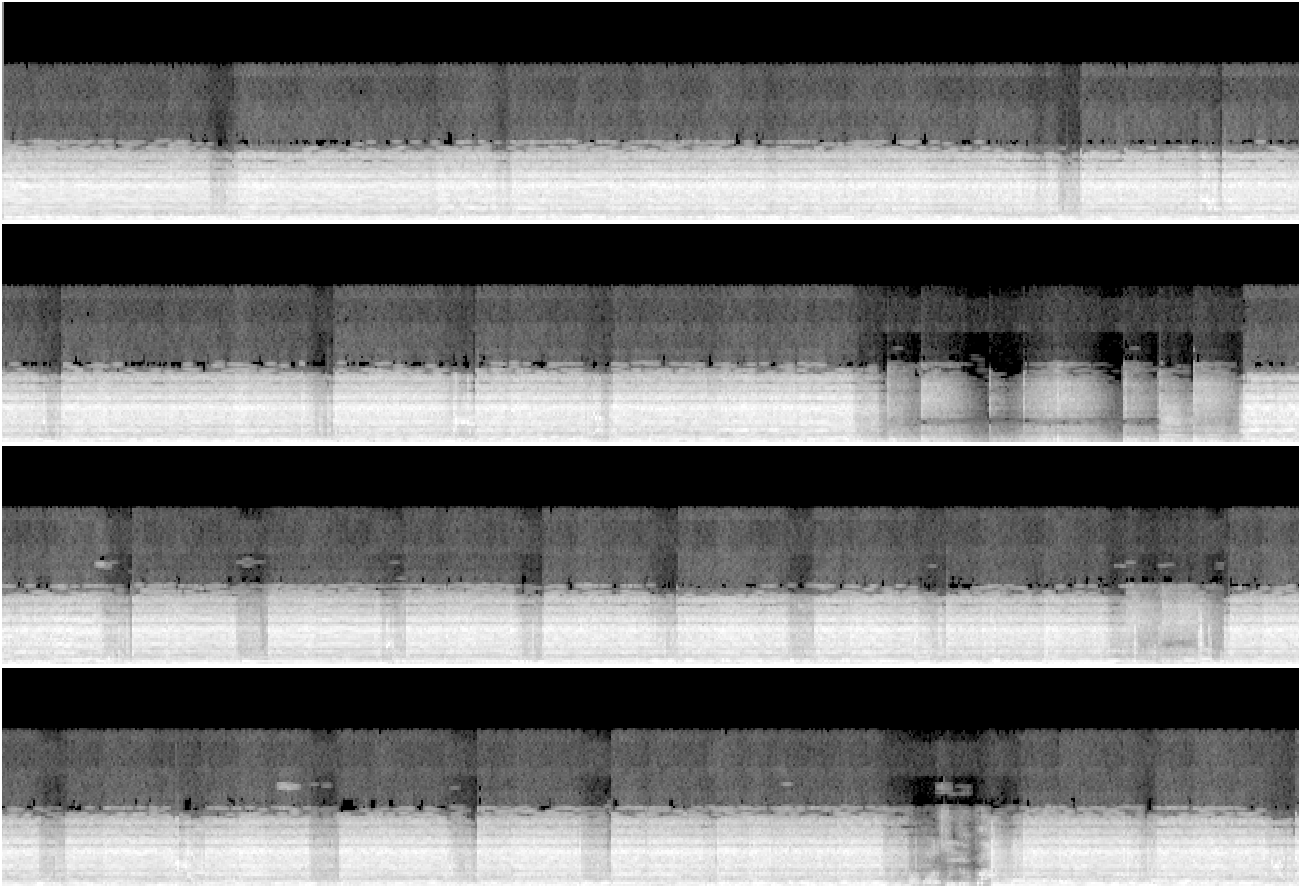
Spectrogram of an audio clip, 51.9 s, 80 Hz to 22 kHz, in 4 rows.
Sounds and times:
Electric guitar: 0.0s - 22.4s, 24.5s - 51.8s.

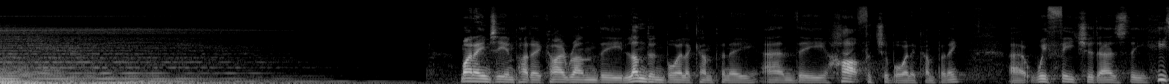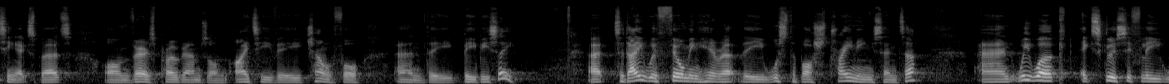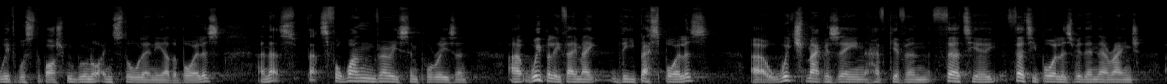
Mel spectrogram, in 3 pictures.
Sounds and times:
Speech: 4.6s - 17.0s, 17.6s - 20.9s, 21.5s - 35.0s.

